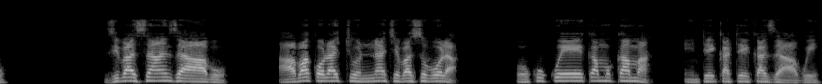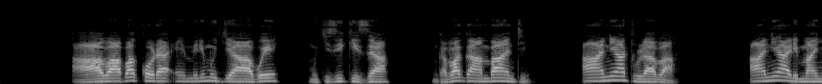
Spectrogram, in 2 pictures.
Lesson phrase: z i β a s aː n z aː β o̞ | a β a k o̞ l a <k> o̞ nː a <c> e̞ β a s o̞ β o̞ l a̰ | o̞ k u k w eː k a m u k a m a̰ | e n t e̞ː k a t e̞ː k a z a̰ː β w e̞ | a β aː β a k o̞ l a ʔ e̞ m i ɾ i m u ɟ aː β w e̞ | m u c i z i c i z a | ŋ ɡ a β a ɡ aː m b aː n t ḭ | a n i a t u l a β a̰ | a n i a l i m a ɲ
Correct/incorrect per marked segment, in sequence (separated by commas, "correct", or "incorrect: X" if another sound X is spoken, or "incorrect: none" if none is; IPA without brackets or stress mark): incorrect: c, correct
